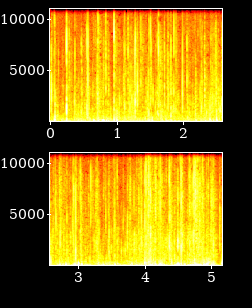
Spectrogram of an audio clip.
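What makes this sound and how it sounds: A large, full, white printed plastic bag of grissini breadsticks is crinkled with the fingertips. It makes a quiet, steady stream of dense crinkling and crackling, with bright papery rustle over a soft low rumble. A slightly louder crunch comes near the end.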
